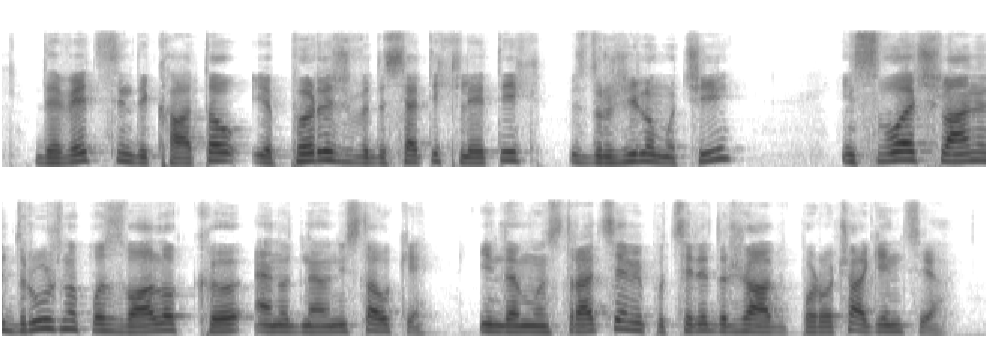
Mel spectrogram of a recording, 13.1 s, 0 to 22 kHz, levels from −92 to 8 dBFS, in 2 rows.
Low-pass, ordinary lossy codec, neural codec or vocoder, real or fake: 9.9 kHz; AAC, 48 kbps; none; real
